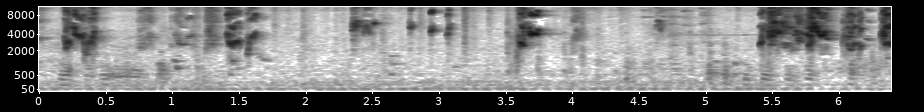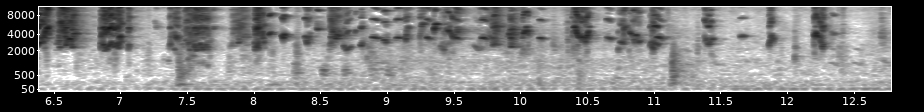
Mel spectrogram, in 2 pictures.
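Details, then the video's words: Four young lutino lovebirds chirping in the morning: scattered high, scratchy chirps, then a dense cluster of rapid harsh notes in the middle, tapering to sparser calls over a low background hum. "Lutino LoveBird Chirping Sounds - four Cute LoveBird Kids"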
